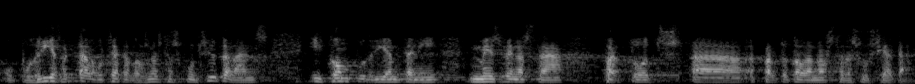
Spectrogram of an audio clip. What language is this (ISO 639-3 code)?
cat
